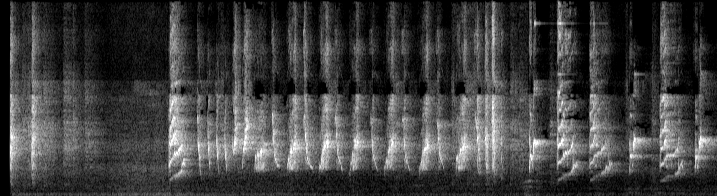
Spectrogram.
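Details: Long-tailed shrike singing actively: a faint opening, then from about two and a half seconds a fast, unbroken run of sharp, high chattering notes and short rising whistles, each a fraction of a second long.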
